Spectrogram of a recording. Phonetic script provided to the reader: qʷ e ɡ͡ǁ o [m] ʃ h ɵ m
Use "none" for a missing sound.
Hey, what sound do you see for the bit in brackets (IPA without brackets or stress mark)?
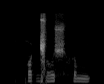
none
